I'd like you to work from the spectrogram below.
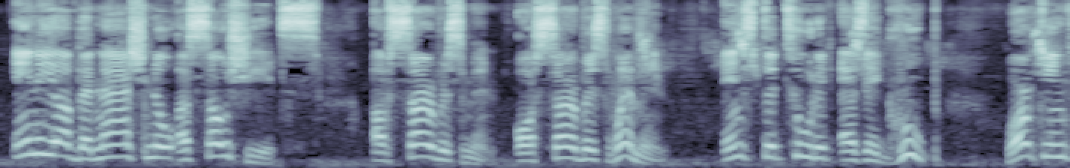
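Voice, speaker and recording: Casual host, high animated voice, preachy and slangy. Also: male voice, slightly rough. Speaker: social media commentator. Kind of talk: casual live-stream talk, reading definitions aloud.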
